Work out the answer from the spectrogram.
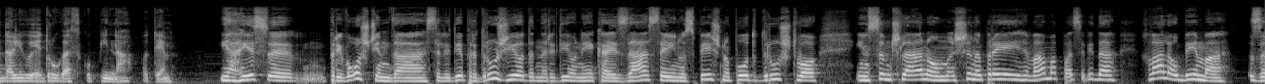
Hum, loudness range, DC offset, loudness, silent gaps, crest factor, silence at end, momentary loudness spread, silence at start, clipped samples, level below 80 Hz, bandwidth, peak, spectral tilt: none; 1 LU; under 0.1%; -15 LUFS; none; 12 dB; 0 s; 7 LU; 0 s; under 0.1%; -44 dBFS; 15.5 kHz; -2 dBFS; -4.5 dB/octave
